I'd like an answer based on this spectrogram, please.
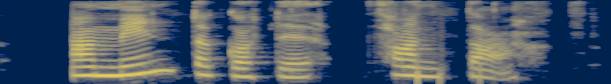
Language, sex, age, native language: Icelandic, male, 6, Icelandic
